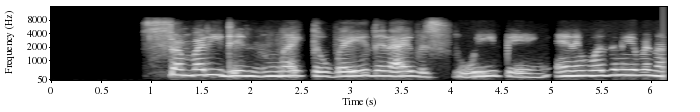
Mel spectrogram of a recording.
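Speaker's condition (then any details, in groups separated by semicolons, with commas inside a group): Cerebral palsy; tracheotomy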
